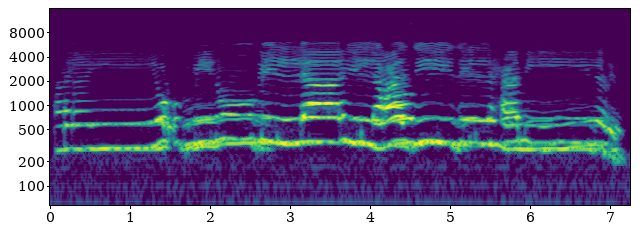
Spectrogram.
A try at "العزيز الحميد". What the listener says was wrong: عزیز اس میں کوئی آواز بھی موٹی نہیں ہے. عزیز الحمید.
